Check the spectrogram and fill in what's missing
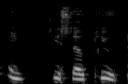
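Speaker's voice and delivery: ordinary talk, nothing marked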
